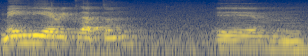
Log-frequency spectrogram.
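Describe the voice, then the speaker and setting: Noticeable background noise and audible room echo surround the recording. A man speaks with a Spanish accent at a fairly low pitch. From Peru (Lima). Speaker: guitarist and YouTuber. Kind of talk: casual talk to camera. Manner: informal with fillers.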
